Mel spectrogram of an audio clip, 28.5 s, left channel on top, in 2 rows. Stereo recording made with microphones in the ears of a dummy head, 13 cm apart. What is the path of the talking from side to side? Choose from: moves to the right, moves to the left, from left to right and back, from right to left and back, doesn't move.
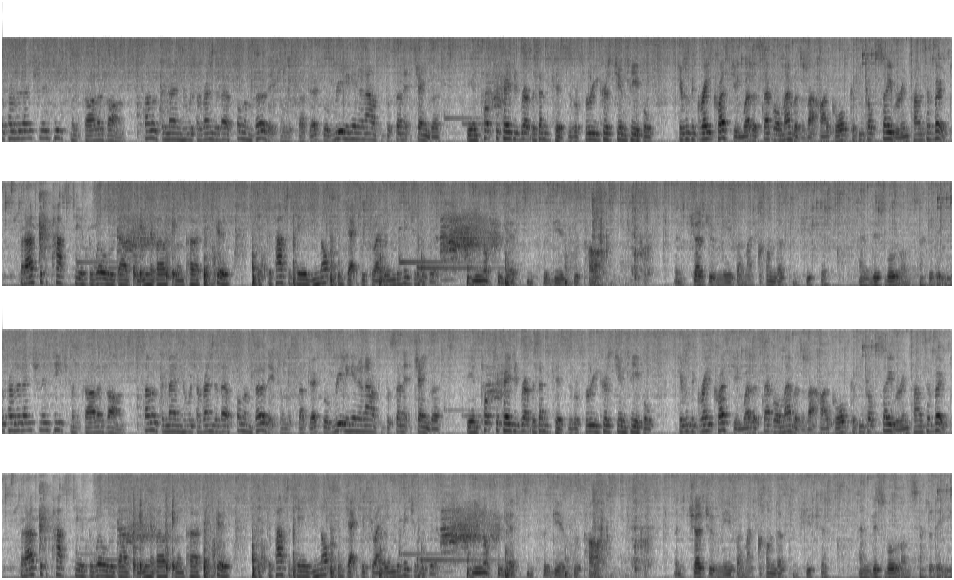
from right to left and back.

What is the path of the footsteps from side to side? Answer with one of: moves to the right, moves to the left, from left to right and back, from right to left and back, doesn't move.
moves to the left.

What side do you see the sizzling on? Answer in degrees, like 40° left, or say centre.
20° left.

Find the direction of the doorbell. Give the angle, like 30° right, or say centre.
50° left.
